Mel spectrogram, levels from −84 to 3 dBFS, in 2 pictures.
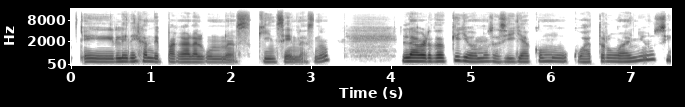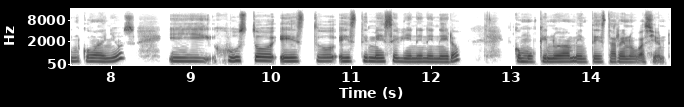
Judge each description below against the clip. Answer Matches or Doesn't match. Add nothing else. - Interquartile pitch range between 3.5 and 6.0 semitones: Doesn't match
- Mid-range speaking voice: Matches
